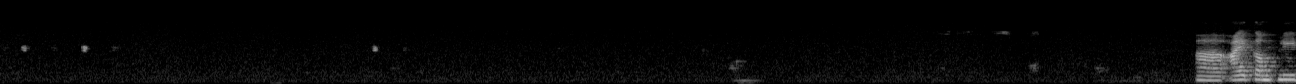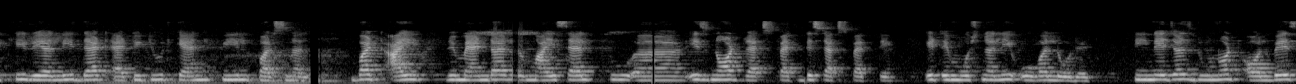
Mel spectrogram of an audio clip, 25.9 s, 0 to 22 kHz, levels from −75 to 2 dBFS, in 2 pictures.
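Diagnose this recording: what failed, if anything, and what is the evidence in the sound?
Echo with no canceller, at the call-processing stage: the far end's loudspeaker bleeds back into its mic, so the speech is shadowed by a quieter copy (about 28 dB down) roughly 300 ms later.

AAC frame loss with muting, on the network side: soft fade-outs at 16.04–16.18 s (120 ms lost over 140 ms), at 19.48–19.51 s (30 ms), and at 21.01–21.03 s (20 ms). The decoder zeroed the lost frames, and the gap lengths fit 10 ms frames.

Loose connector crackle in the analogue wiring: an irregular scratchy burst from 17.90 to 18.19 s, where a worn contact was making and breaking the signal.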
